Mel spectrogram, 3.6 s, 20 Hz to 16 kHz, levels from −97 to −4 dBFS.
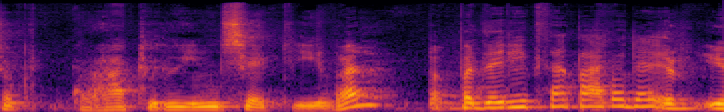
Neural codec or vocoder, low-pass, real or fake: codec, 44.1 kHz, 3.4 kbps, Pupu-Codec; 14.4 kHz; fake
